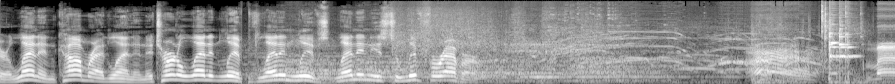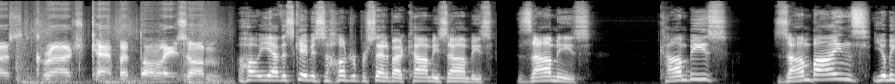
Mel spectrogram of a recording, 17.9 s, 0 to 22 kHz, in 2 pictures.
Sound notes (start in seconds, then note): 7.3 zombie growl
